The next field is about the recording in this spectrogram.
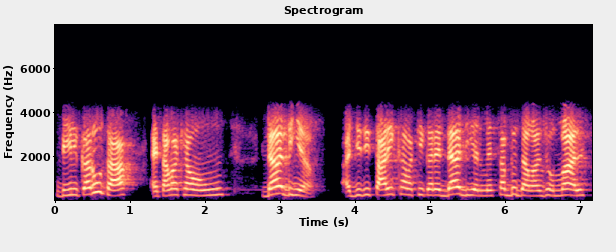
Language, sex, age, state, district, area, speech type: Sindhi, female, 30-45, Gujarat, Surat, urban, conversation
